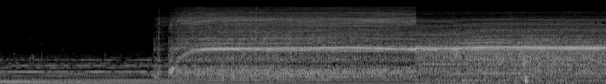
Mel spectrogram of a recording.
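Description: Electric hand mixer switching on about a second and a half in, its whine rising briefly as it spins up, then running steadily with a high motor whine as its beaters whip cake batter in a glass bowl.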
